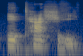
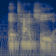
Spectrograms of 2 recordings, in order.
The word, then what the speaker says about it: Itachi: it's a running joke i always say itashi instead of itachi so there you go i said it right boom itachi and boo so he's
